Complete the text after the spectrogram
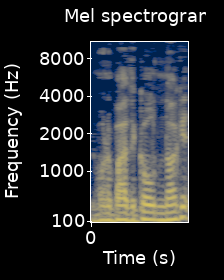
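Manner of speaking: soft half-whisper close to the ear. Narrating a game scene, a figure leans in to a player: half-whispering in your ear. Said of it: "a voice whispers in your ear".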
